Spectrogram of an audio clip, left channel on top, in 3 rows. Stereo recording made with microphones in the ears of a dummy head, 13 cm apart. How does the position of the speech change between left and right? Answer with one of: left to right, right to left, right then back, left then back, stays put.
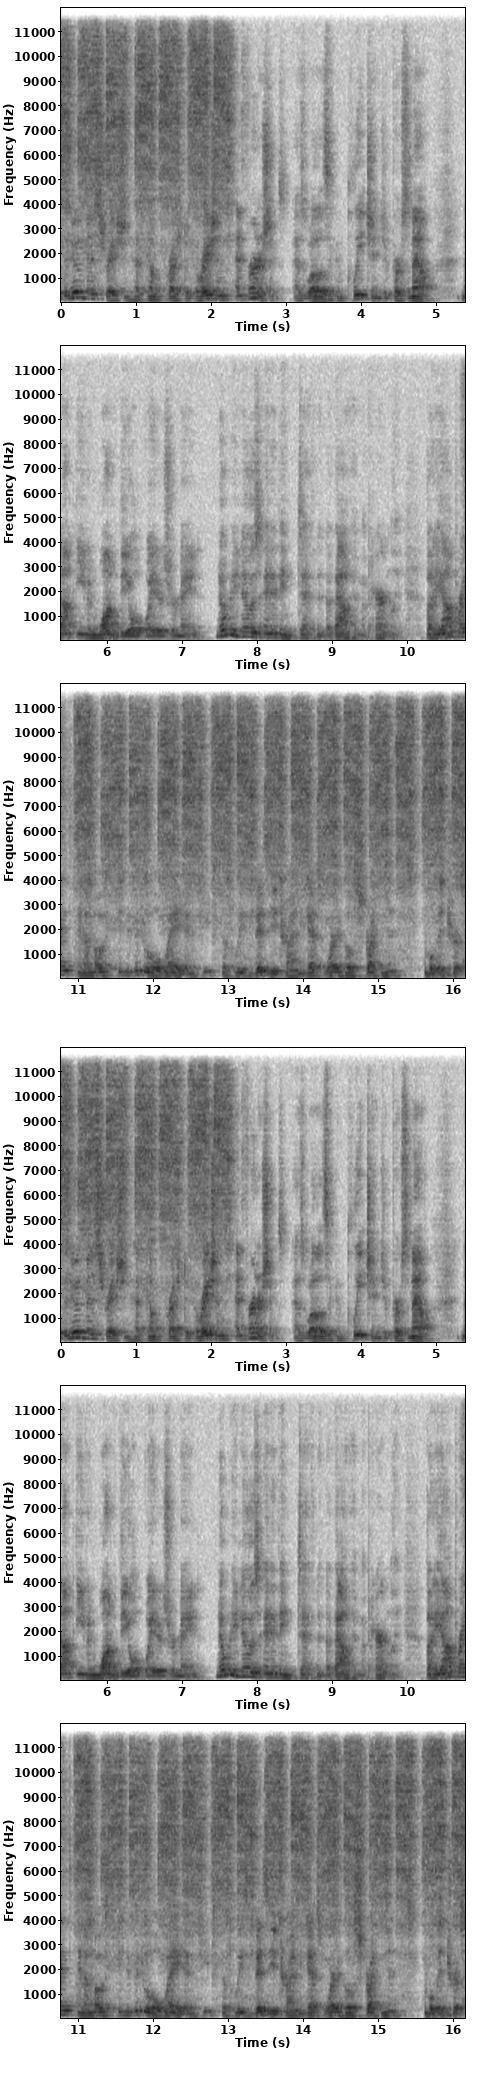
stays put.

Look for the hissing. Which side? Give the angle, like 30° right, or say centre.
centre.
